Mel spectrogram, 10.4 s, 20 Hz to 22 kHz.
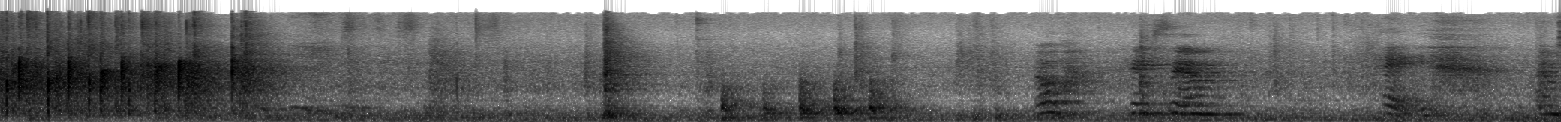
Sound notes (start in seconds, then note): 4.8 knocking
